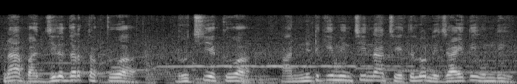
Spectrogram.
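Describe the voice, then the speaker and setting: A man's voice: fairly high pitch, a little fast, music in the background, lightly acted. A man voicing an earnest, hardworking young village snack seller in a moral story. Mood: confident. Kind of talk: acted dialogue in a moral story.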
